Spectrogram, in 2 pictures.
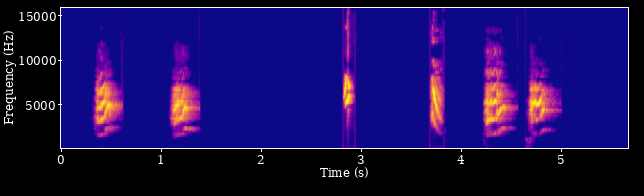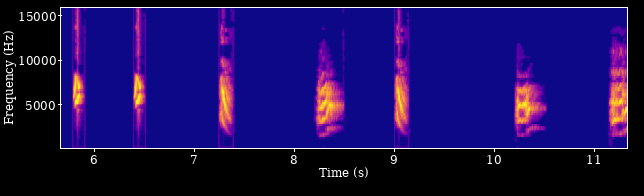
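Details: Female double-collared seedeater call, played to stir males into singing: short, sharp, high chips repeated at irregular intervals of about one second, some doubled. The background is otherwise silent.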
